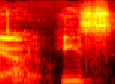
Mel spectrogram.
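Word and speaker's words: Taiyo: Yeah, that's Tayo. His name is Tayo. It's son. I don't fucking remember how to spell it.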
